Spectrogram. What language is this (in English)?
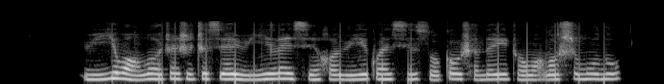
Chinese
